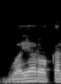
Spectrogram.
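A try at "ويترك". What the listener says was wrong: bukan apa wayatruka ada taknya tuh.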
